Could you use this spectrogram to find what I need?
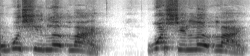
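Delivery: high-pitched mama demanding details; nosy mama. Acted. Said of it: "And the mama said".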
